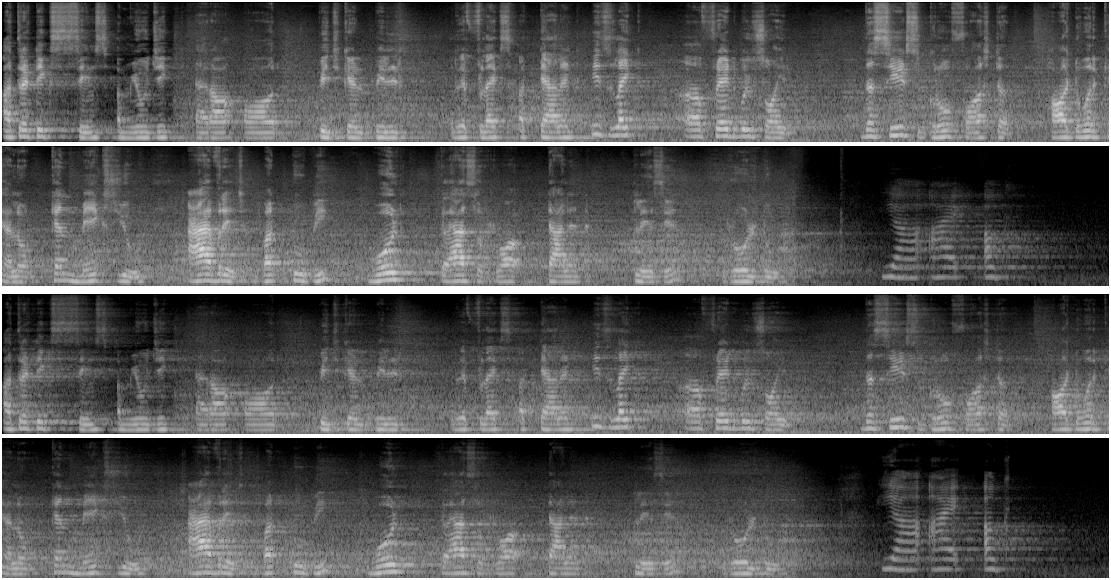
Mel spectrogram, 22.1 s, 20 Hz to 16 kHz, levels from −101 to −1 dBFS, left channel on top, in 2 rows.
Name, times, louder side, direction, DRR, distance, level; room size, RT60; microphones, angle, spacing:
voice 1, 0.0-2.8 3.2-4.1 4.5-6.4 6.7-7.9 8.6-10.1 10.4-12.5 12.9-14.4 14.7-15.2 15.5-16.9 17.4-17.9 18.3-18.9, left 4 dB, 90° left, 14 dB, 1.0 m, -31 dB
sound 1, 1.7-19.0, left 2 dB, 40° left, 2.4 m, -45 dB
Aircraft, 12.6-19.3, equal, 5° left, 1.1 m, -51 dB
voice 2, 19.5-21.1, right 2 dB, 80° right, 8 dB, 1.9 m, -48 dB
28.0 x 18.5 x 9.8 m, 2.2 s
head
